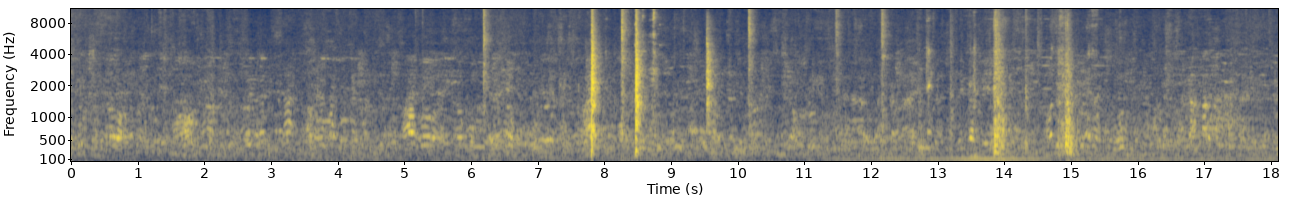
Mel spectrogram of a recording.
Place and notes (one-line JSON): {"title": "Kalenic Market, Belgrade, Serbia - kalenic pijaca", "date": "2013-08-30 18:03:00", "description": "'after sales gatherings': chit-chats around chess and jelen", "latitude": "44.80", "longitude": "20.48", "altitude": "141", "timezone": "Europe/Belgrade"}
